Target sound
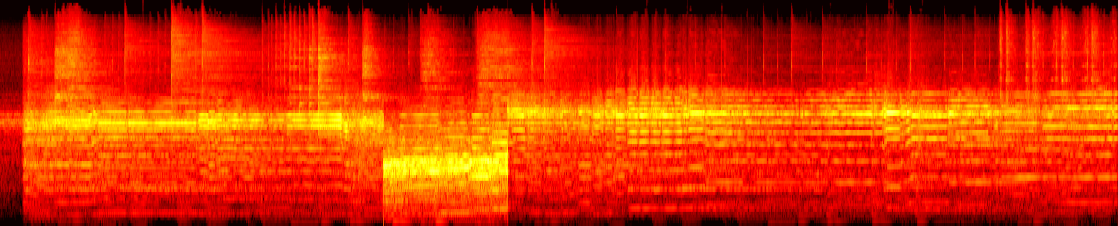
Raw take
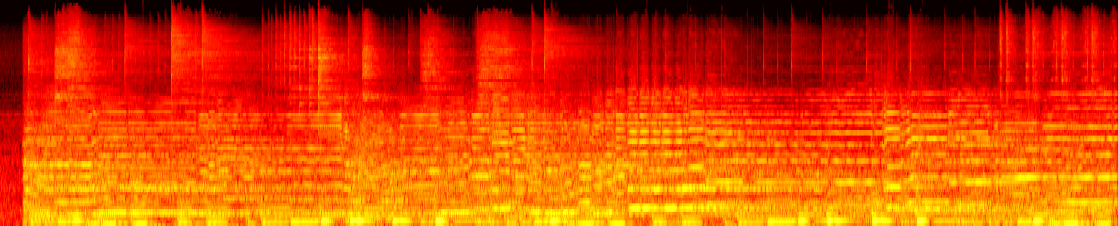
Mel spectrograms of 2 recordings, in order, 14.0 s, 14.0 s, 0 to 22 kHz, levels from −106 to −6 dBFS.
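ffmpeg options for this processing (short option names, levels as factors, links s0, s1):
-af "asetnsamples=n=441:p=0,asendcmd='4.8 highpass f 1100;6.35 highpass f 2900',highpass=f=2400:t=q:w=11,volume=1.41"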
